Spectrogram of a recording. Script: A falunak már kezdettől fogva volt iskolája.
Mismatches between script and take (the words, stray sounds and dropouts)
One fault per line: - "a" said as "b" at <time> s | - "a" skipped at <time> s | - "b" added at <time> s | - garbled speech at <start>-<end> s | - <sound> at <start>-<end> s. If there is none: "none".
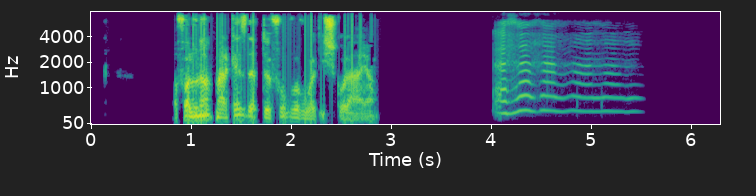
- laugh at 4.0-5.6 s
